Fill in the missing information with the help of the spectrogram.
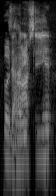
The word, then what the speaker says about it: Bunraku: bunraki. Bunraku. It's it's it's it's Bunraku. – Bunraku. Okay. – Yes, according to the Webster's uh, online dictionary, where you can type in a word and it will actually pronounce the word for you. – Bunraku. The the voice pronounced it as Bunraku.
